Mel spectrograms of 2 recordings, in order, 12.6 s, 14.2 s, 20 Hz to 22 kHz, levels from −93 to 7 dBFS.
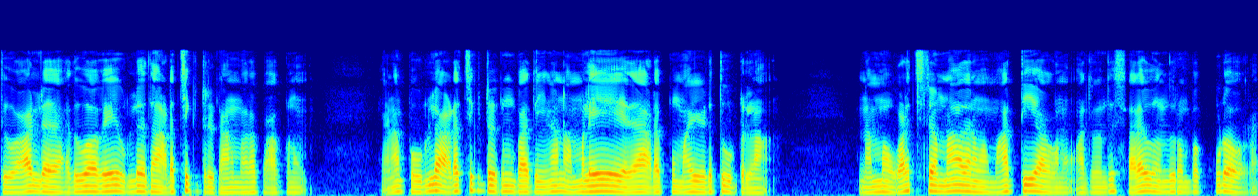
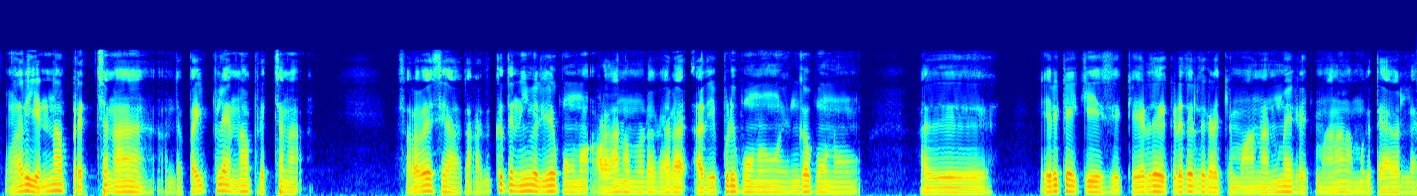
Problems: none marked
